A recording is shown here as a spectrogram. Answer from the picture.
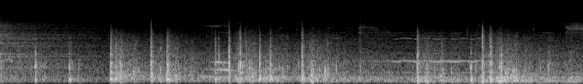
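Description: Aerial fireworks shells bursting and crackling: a sharp bang about a second in, then a rapid run of cracks and pops. Wind noise rumbles on the microphone underneath.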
